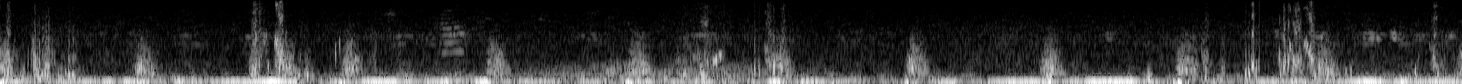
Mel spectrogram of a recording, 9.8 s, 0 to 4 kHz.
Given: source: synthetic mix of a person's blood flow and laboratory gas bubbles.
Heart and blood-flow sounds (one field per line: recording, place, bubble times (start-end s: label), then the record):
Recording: Doppler ultrasound of blood flow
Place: subclavian vein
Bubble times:
0.00-0.56 s: bubbles
1.64-2.11 s: bubbles
2.20-2.31 s: bubbles
4.39-4.85 s: bubbles
4.97-5.29 s: bubbles
8.00-8.10 s: bubbles
8.12-8.20 s: bubbles
8.28-8.40 s: bubbles
8.51-9.05 s: bubbles
9.40-9.67 s: bubbles
From the record:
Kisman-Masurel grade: 222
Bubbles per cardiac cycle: several, 3 to 8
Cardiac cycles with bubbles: 10 to 50%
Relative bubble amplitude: moderate (0.250 to 0.450)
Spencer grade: 2 (many but less than half of the cardiac periods contain bubble signals, singularly or in groups)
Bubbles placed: anywhere in the cardiac cycle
